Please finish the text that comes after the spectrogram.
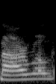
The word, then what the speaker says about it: Nrwl: Forgotten language from talking it's nrwl I think yeah it's it's called narwhal the company but yes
